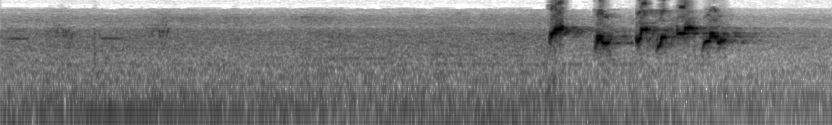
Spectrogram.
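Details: A red-whiskered bulbul delivers one quick, tumbling phrase of about six loud, slurred whistles near the end, after faint background notes and a low hum.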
